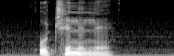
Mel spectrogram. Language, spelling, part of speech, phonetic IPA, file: Polish, uczynny, adjective, [uˈt͡ʃɨ̃nːɨ], Pl-uczynny.ogg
